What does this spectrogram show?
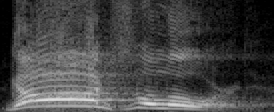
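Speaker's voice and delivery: normal talking voice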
